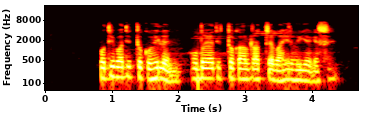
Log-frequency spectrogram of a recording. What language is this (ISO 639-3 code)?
ben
